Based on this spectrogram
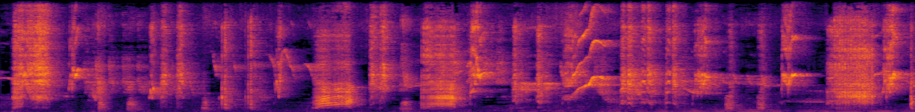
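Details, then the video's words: Javan myna giving loud raspy squawks and chatter on a training master for singing birds, with occasional whistled slurs and a steady low hum beneath. "Suara jalak kebo gacor"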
